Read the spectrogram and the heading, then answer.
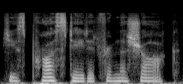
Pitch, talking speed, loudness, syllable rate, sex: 155 Hz, 195 wpm, -18 LUFS, 4.7 syllables/s, female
